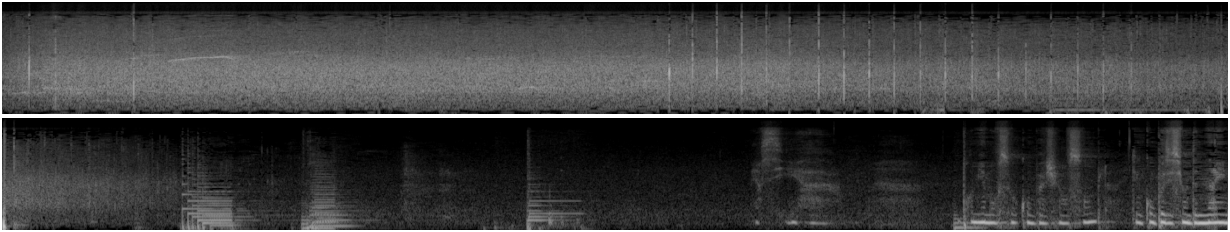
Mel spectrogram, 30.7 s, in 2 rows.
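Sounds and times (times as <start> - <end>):
audience applause: 0.0 - 18.3
speech: 27.4 - 30.6.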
